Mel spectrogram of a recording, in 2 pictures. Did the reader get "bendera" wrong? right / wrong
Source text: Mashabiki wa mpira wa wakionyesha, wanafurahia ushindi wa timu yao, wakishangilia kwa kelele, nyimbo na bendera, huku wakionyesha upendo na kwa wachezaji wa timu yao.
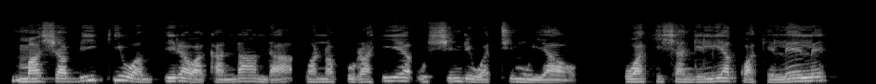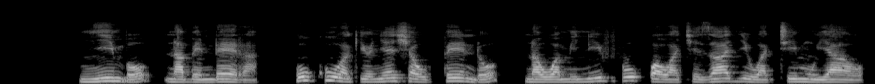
right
